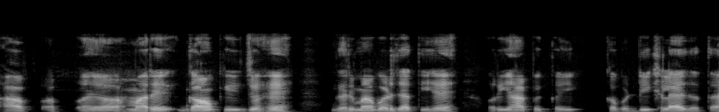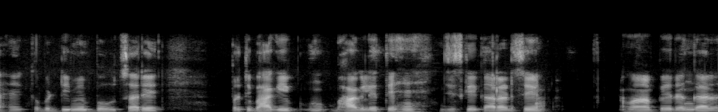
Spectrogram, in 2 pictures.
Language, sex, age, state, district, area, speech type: Hindi, male, 30-45, Uttar Pradesh, Ghazipur, rural, spontaneous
